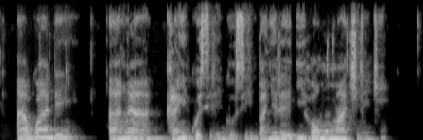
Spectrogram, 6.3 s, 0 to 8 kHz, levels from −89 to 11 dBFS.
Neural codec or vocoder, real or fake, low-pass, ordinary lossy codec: none; real; 7.2 kHz; Opus, 24 kbps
